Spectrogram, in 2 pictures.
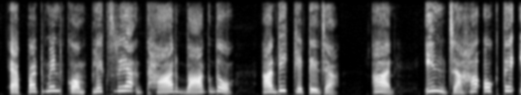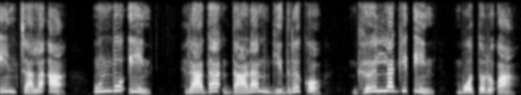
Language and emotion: Santali, fearful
